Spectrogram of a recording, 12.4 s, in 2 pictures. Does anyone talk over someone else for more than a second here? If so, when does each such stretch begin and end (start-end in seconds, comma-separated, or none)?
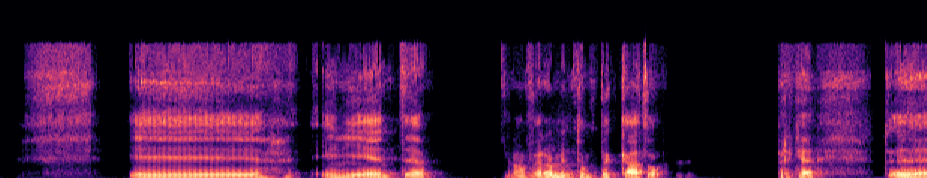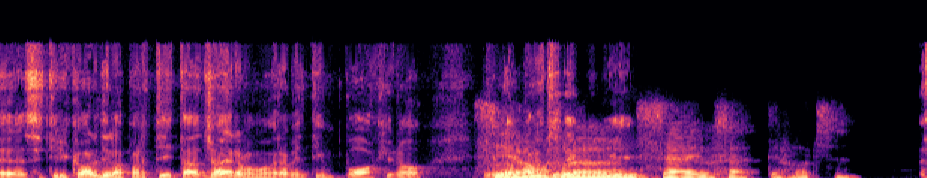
9.3-10.6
